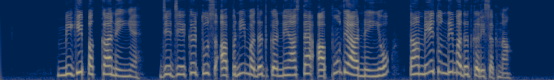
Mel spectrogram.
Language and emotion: Dogri, disgusted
